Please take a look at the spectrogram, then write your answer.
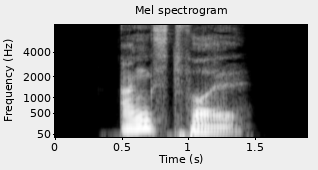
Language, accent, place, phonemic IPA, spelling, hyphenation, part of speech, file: German, Germany, Berlin, /ˈaŋstfɔl/, angstvoll, angst‧voll, adjective, De-angstvoll.ogg
- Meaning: 1. fearful 2. apprehensive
